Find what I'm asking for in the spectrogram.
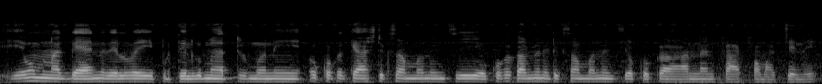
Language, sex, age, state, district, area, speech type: Telugu, male, 18-30, Telangana, Nirmal, rural, spontaneous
